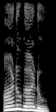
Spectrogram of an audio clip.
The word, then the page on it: ಆಡುಗಾಡು: āḍugāḍu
